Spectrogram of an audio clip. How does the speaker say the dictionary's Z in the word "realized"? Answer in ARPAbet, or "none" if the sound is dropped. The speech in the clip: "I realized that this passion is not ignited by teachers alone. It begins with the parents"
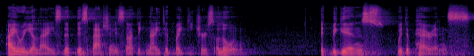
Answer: S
